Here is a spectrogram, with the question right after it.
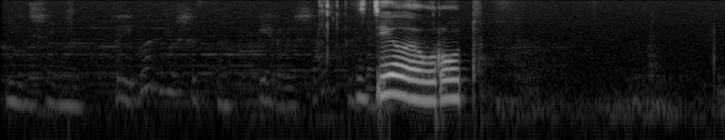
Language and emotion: Russian, neutral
